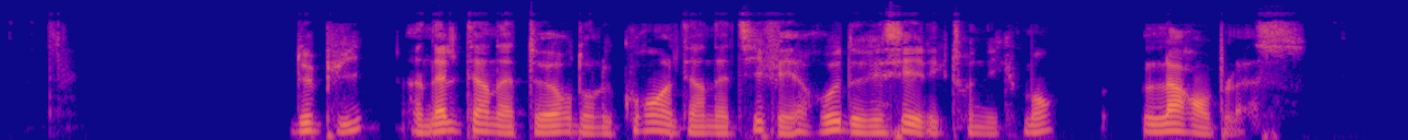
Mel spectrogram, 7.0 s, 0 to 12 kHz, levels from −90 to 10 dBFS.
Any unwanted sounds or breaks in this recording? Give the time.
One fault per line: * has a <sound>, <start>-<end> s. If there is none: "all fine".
all fine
